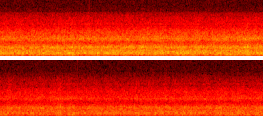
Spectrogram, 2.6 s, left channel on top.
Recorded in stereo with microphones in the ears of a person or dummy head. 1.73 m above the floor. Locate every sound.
Only background noise.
